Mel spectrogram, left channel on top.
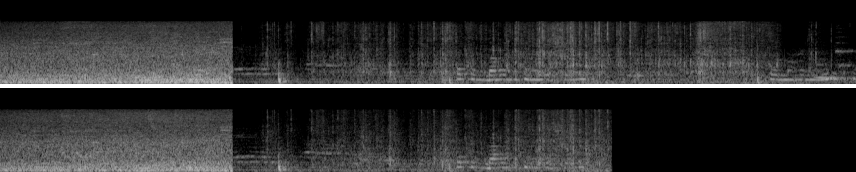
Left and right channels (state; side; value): drops out; right; at 6.2 s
